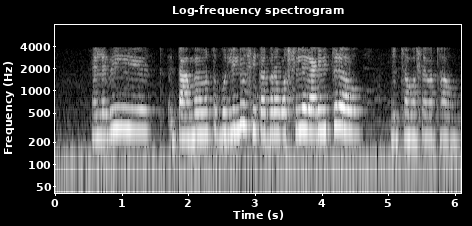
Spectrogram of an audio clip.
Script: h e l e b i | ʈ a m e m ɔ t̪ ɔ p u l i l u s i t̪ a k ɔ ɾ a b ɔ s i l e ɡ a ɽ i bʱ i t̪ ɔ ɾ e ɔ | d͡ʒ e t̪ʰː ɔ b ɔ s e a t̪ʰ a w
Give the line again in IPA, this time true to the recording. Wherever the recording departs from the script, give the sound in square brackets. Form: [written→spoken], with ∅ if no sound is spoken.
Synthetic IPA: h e l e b i | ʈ a m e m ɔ t̪ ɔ [p→b] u l i l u s i t̪ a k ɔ ɾ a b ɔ s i l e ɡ a ɽ i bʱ i t̪ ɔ ɾ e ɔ | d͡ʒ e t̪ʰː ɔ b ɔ s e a t̪ʰ a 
